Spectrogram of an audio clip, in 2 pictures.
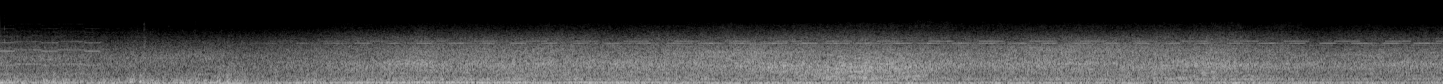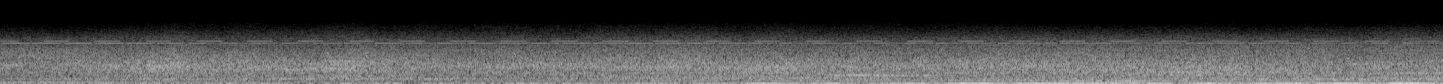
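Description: Steady outdoor background noise with a faint steady high tone. From about three-quarters of the way through, the low rumble of an approaching diesel freight locomotive builds and grows louder.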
